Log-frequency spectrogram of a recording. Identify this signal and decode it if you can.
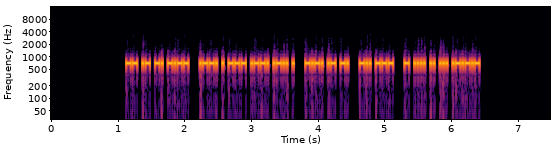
Morse code, heard as a keyed tone, about 48 wpm, 700 Hz. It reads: MANY PEOPLE CAN DO THIS.
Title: Sentences from Top 1000 Words - Review Part 1 - 50wpm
